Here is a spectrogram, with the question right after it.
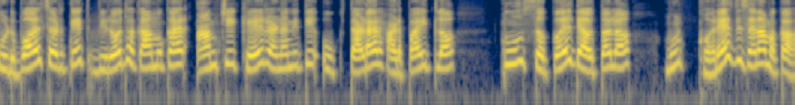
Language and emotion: Goan Konkani, angry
